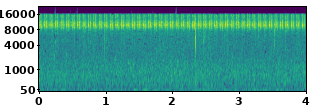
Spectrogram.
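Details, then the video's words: Riverside crickets at night, a bright high-pitched trill with a rapid, regular pulse, heard over a soft rush of water and light snapping of campfire flames. "1 Hour of Crackling Fire, Crickets, Ambient Nature Sounds"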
